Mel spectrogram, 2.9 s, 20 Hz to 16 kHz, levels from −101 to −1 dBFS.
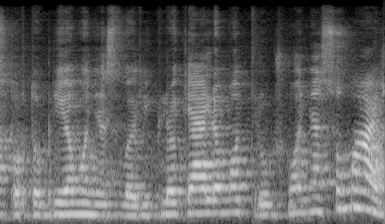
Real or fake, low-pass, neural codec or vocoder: fake; 14.4 kHz; autoencoder, 48 kHz, 128 numbers a frame, DAC-VAE, trained on Japanese speech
